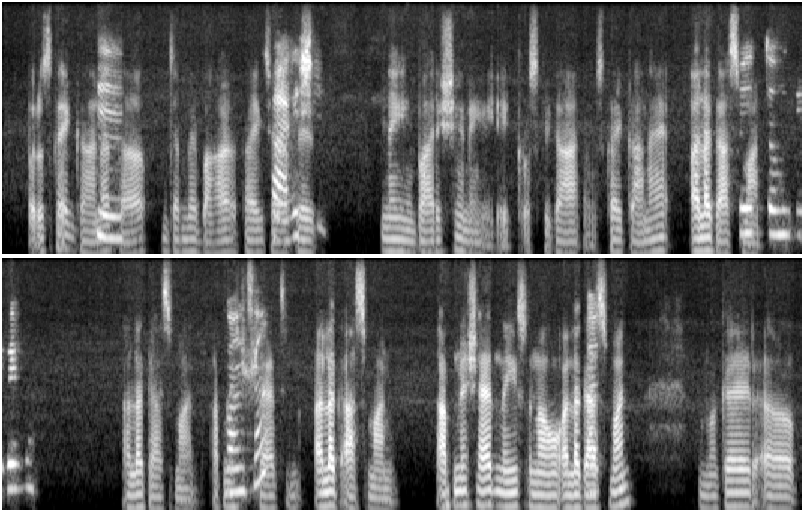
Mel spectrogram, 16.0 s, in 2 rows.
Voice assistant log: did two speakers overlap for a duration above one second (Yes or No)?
No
